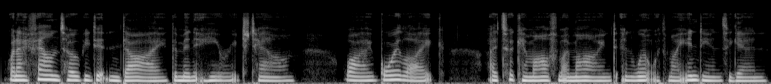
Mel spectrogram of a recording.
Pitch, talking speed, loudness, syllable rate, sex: 180 Hz, 195 wpm, -17 LUFS, 5.0 syllables/s, female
